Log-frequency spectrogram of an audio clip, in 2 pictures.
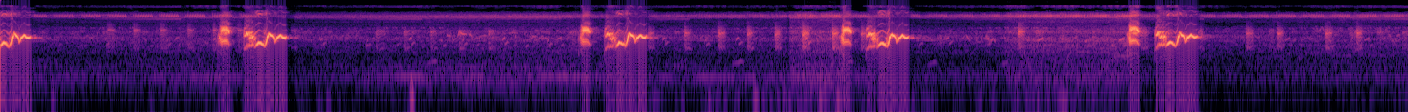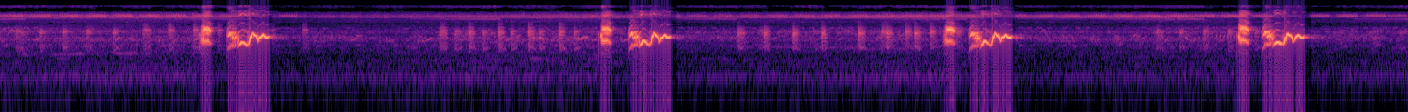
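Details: Sooty-headed bulbul, a loud lure song for wild birds: brief rich, slurred notes repeated about every one to two seconds, seven in all, with a steady buzzing chatter in the background.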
